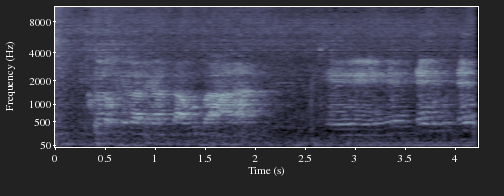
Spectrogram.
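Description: A man's voice speaking Italian over a video call, played through the hall's loudspeakers, so it sounds thin, with little bass.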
